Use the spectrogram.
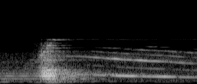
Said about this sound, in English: The sound of the sirens howled in his ears like the wail of an avenging demon as the man ran from the gaunt gray building behind the high wall.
